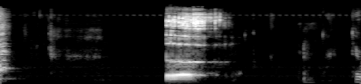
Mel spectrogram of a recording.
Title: Four loko chug with burps and shoutouts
